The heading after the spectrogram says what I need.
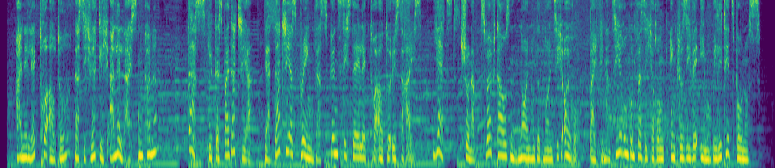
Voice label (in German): Frau OFF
